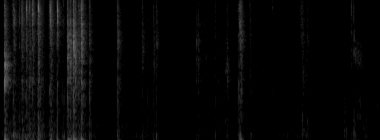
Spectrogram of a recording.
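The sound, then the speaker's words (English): A new deck of playing cards being shuffled and handled: a rapid burst of crisp riffling for about two seconds, then scattered soft snaps and slides of cards, with faint whispering in the background. “Any card you want. Go ahead, shuffle, play with them. This is a new deck.”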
